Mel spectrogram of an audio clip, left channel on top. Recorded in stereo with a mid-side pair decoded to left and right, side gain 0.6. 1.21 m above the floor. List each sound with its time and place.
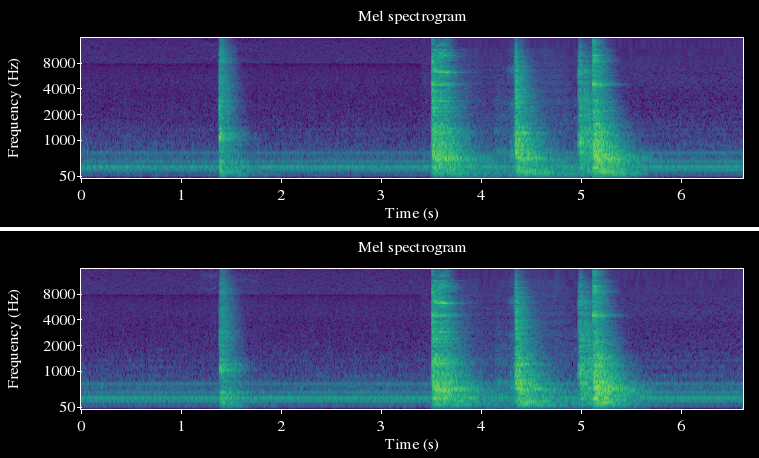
1.4 s a snare drum: 55° left, 1.8 m
3.5 s a rattle: 20° left, 3 m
